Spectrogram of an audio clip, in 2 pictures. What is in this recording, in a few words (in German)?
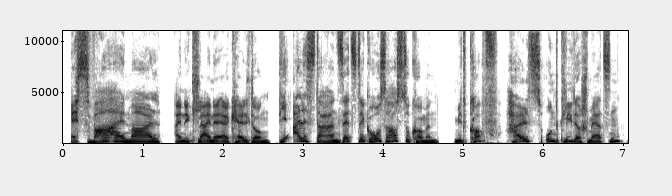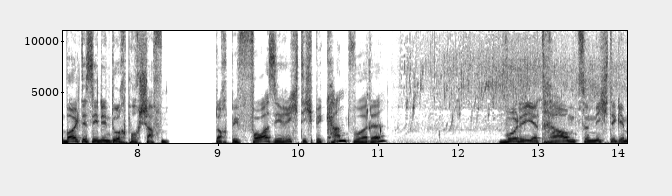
werbung; deu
